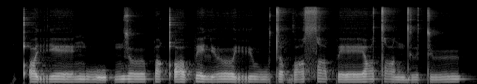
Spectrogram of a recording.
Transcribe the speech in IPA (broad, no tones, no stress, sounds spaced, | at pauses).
qʼ ʉ rʲ eː ŋ u | n z ɵː p ɐ qʼ o p e lʲ ɵː rʲ uː t ɐ ɡʷ a sˤ a p eː tˤ o n d ɨ t ʉ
